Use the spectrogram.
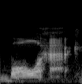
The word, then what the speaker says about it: Ballahack: it's like balls like ballahack that's how it's spelled b a l l but it's ballahack ballahack okay not can't teach an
